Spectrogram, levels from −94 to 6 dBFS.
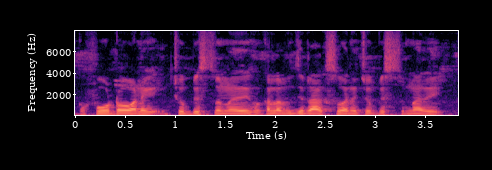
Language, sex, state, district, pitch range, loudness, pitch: Telugu, male, Andhra Pradesh, Guntur, 120-135 Hz, -23 LUFS, 125 Hz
